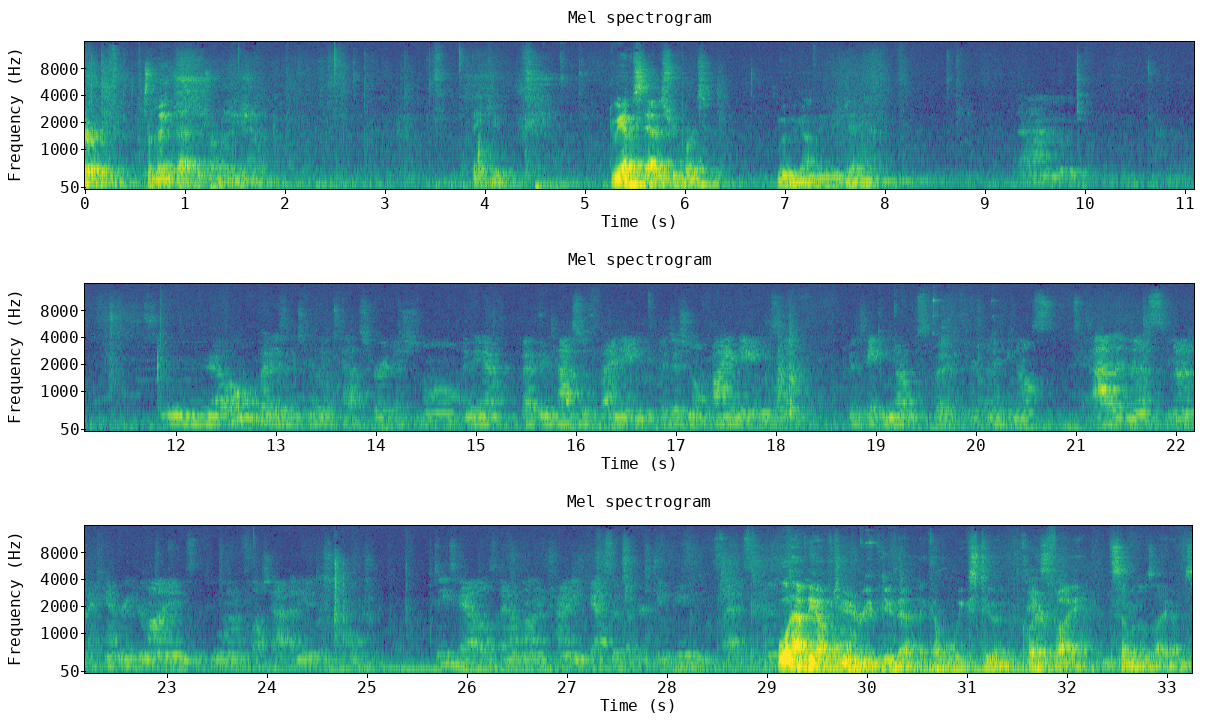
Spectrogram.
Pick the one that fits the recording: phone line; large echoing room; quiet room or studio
large echoing room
